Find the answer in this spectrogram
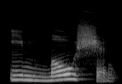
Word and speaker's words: emotion: 11, emotion. Okay? Emotion. Even though it looks like a short word compared to this one, it's still only 3 syllables.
